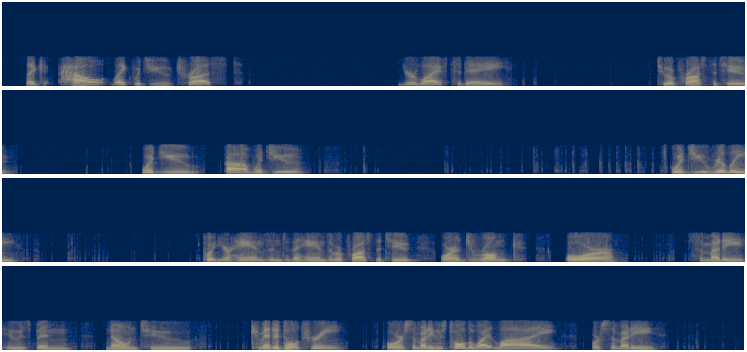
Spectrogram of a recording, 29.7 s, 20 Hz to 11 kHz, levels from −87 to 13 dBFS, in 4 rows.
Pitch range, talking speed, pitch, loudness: 145-170 Hz, 100 wpm, 150 Hz, -28 LUFS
